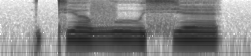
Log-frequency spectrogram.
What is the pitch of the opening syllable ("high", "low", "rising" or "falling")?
low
